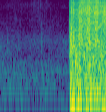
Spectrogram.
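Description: Gunfire in Apex Legends erupts abruptly after a quiet half second, a loud, dense burst of rapid shots filling the rest of the moment.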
